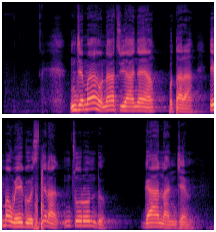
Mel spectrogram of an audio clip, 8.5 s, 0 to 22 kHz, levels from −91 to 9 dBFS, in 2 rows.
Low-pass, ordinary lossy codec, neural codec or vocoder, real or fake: 19.8 kHz; none; none; real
